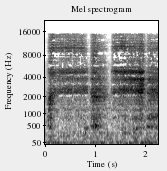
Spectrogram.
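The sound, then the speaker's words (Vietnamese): A voice imitates a ghost's raspy breathing with three breathy, hissing rasps in a row, each separated by a brief dip, heard alone without talking. “thầy nghe rất là rõ tiếng thở của người đó, nó khì khì khì”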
